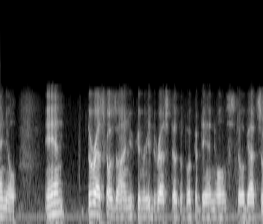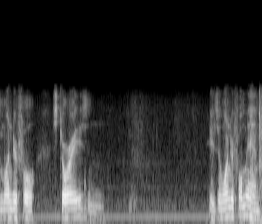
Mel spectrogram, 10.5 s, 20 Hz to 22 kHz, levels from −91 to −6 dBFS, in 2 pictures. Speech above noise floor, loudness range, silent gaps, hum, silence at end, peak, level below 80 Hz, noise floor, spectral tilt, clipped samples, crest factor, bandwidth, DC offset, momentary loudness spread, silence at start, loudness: 27 dB; 4 LU; none; none; 0 s; -2 dBFS; -46 dBFS; -46 dBFS; -11.5 dB/octave; under 0.1%; 20 dB; 5.2 kHz; under 0.1%; 13 LU; 0 s; -20 LUFS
